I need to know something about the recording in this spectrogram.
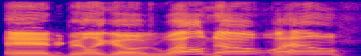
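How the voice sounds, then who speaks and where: A man's voice: fairly high pitch, takes it slowly, a bit bright, clean tone. A man hosting a recap show, chatting casually. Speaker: host of a podcast recap show.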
